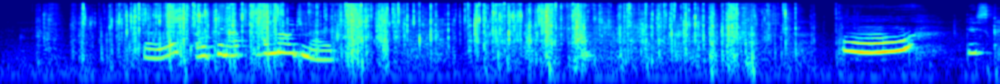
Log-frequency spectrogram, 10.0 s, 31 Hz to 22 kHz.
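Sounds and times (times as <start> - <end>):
plastic bag crinkling: 0.4 - 8.6.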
